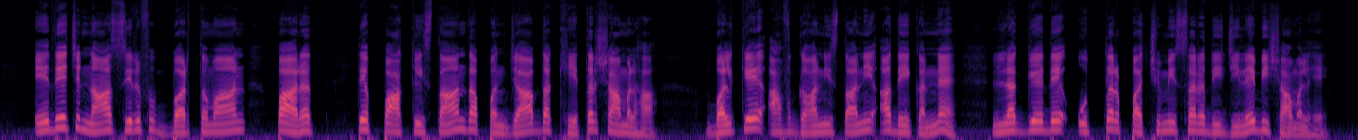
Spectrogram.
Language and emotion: Dogri, neutral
